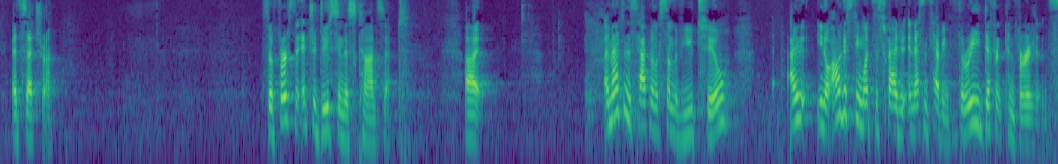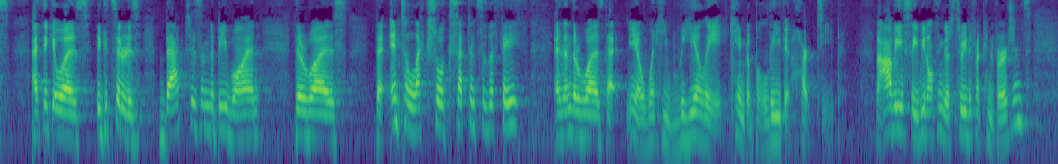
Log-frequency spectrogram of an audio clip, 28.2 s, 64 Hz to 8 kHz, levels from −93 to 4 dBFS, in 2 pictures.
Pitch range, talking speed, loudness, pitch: 145-195 Hz, 155 wpm, -22 LUFS, 165 Hz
